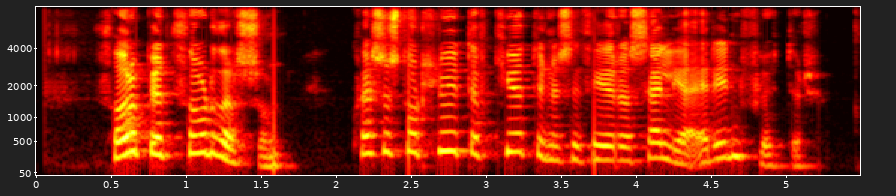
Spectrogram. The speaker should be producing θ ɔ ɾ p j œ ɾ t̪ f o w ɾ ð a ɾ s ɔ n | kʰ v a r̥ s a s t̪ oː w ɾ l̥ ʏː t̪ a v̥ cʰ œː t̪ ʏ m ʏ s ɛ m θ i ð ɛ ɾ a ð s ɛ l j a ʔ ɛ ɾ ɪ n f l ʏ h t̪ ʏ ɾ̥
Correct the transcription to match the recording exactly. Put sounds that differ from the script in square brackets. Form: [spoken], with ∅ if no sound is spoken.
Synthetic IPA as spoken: θ ɔ ɾ p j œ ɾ t̪ [θ] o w ɾ ð a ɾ s ɔ n | kʰ v [ɛ] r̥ s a s t̪ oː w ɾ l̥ ʏː t̪ a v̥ cʰ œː t̪ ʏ [n] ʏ s ɛ m θ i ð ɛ ɾ a ð s ɛ l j a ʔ ɛ ɾ ɪ n f l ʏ h t̪ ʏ ɾ̥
